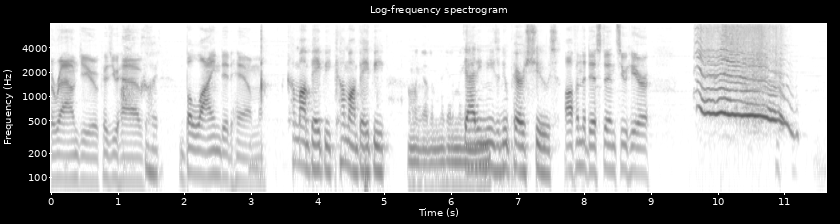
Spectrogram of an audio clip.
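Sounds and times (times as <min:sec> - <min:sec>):
speech: 0:00.1 - 0:10.0
voice imitating elephant or mammoth trumpet: 0:09.6 - 0:11.2.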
